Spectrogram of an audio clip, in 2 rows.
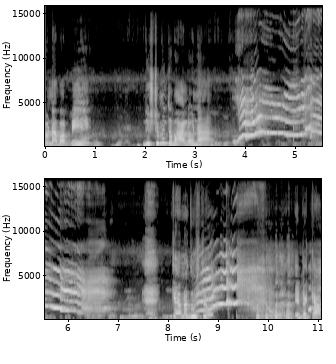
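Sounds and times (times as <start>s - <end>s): baby squealing: 3.7s - 7.0s, 8.4s - 10.2s.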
